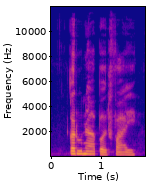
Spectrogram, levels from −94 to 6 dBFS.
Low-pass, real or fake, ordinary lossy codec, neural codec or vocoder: none; real; none; none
